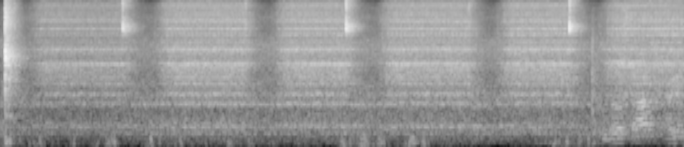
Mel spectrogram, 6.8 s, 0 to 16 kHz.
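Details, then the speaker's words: Homemade automatic bilona (butter churn) on 12V relay and NE555 timer circuit: even whirring churn with short pause about every second as motor reverses; forward and reverse both work, circuit built correctly. "अगर देख पा रहे हैं forward और reverse दोनों काम सही से करता है, मतलब हमारा सर्किट सही बना है।"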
